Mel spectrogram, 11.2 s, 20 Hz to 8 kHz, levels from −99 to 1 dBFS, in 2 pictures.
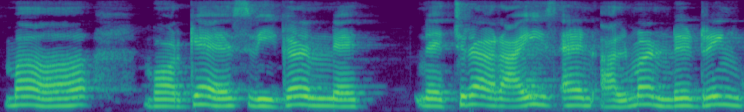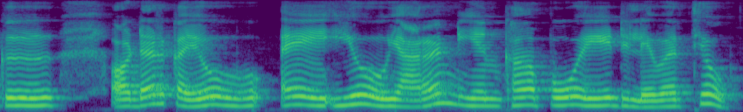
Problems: none marked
